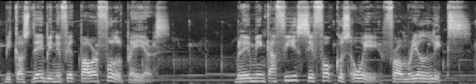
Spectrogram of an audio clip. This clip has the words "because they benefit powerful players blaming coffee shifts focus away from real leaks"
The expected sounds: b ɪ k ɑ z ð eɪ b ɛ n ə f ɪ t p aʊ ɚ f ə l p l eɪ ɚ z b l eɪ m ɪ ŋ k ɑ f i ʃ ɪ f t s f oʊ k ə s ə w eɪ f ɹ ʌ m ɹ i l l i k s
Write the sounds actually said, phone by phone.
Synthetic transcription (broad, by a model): b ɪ k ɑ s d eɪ b ɛ n ə f ɪ t p aʊ ɚ f ə l p l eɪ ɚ s b l eɪ m ɪ ŋ k ɑ f i s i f f oʊ k ə s ə w eɪ f ɹ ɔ m ɹ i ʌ l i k s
